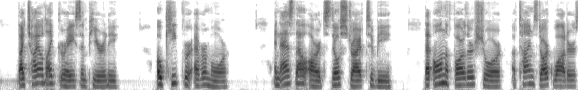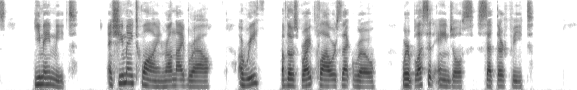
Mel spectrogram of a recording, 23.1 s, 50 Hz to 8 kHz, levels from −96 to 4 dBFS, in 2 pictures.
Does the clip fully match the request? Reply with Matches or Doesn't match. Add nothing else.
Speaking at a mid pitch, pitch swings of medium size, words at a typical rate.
Doesn't match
